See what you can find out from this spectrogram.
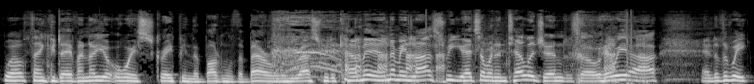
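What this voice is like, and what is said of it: New Zealand accent. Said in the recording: “that awesome accent of yours ... It's New Zealand.”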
